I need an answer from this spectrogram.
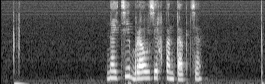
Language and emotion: Russian, neutral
